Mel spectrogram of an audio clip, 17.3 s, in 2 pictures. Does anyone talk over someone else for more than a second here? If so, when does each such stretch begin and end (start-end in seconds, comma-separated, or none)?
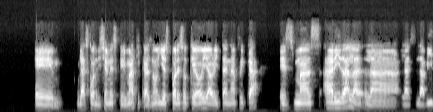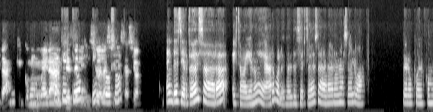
9.2-11.1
